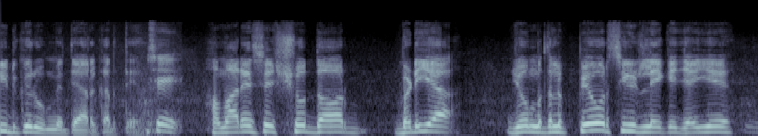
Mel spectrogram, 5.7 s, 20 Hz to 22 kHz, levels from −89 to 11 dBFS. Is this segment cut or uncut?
cut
